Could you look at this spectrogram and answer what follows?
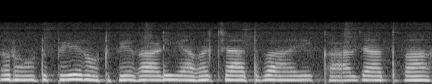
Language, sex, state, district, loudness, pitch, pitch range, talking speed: Bhojpuri, female, Uttar Pradesh, Gorakhpur, -14 LUFS, 200 Hz, 195-205 Hz, 165 wpm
